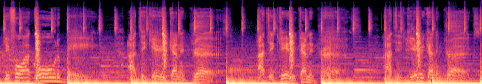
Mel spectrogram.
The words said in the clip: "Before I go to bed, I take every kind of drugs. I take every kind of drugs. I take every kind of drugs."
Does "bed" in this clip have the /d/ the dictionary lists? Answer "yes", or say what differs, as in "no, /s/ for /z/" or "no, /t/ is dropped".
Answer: no, /d/ is dropped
